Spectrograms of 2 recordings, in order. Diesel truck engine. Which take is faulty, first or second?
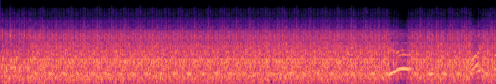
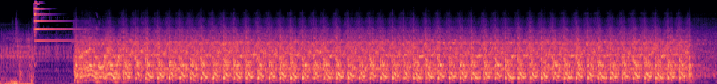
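second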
